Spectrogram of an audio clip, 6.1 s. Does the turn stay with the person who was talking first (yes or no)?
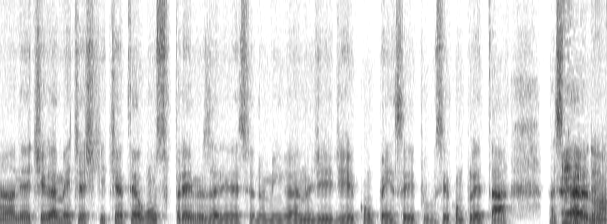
yes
